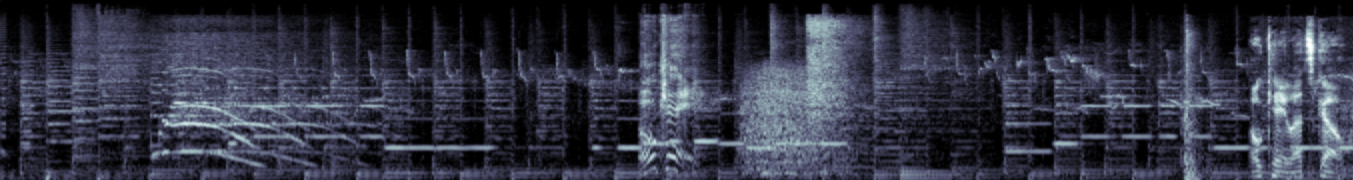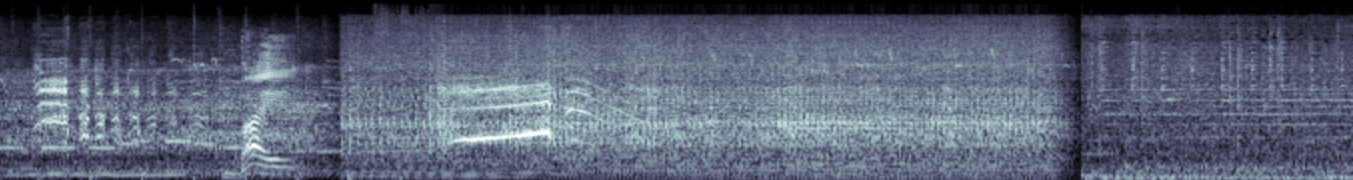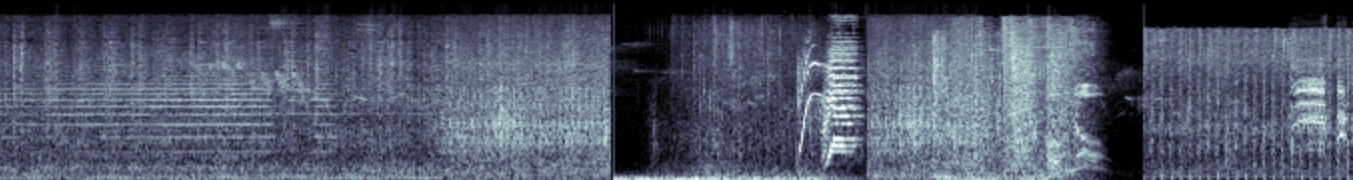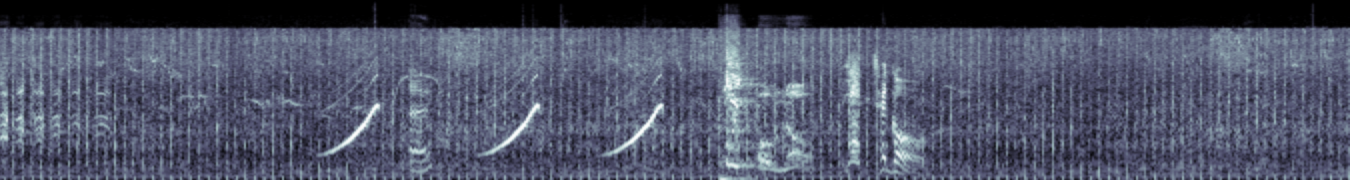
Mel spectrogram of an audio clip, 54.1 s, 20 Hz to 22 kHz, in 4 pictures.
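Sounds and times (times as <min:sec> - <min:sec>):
engine running steadily: 0:07.2 - 0:33.2, 0:35.4 - 0:37.5, 0:38.5 - 0:54.0
rising whistle-like tone: 0:43.7 - 0:44.4, 0:45.4 - 0:47.3.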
